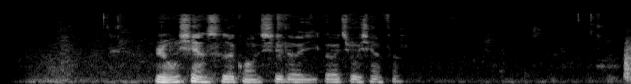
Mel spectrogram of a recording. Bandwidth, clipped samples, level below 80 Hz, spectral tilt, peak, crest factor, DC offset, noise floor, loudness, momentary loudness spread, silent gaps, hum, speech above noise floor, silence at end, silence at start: 11.5 kHz; under 0.1%; -52 dBFS; -5.5 dB/octave; -2 dBFS; 22 dB; under 0.1%; -59 dBFS; -21 LUFS; 26 LU; none; none; 39 dB; 0 s; 0.45 s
